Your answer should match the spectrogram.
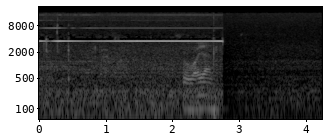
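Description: Fluke 374 clamp meter's continuity beeper sounding one steady high-pitched tone while its probes bridge the black and green leads of an electric motor's winding, the sign of a closed circuit through the winding at about 22.5 ohms. The tone cuts off suddenly about three quarters of the way through.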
